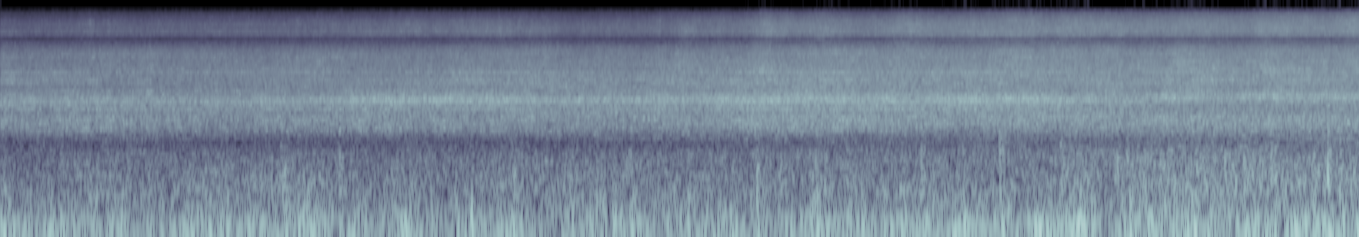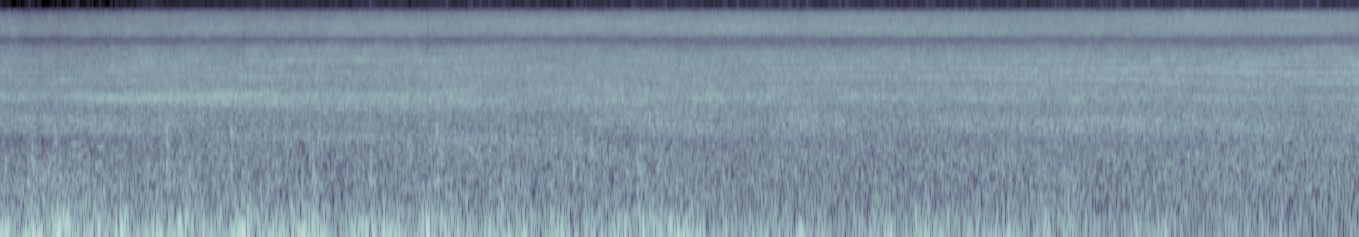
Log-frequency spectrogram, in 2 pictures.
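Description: A train rolls slowly along the track.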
